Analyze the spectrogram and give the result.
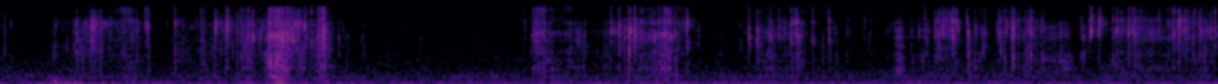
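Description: A sheet of plastic bubble wrap held in the hands is crinkled and scratched with long nails. The result is soft, bright, dry crackling and scratching in bursts, with louder crinkles around two, five and eight seconds.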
